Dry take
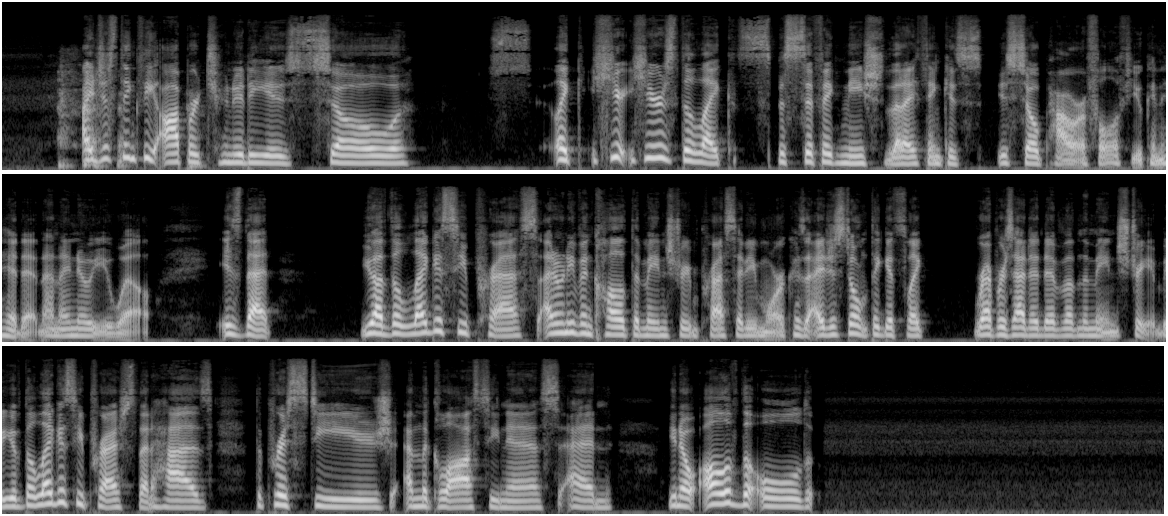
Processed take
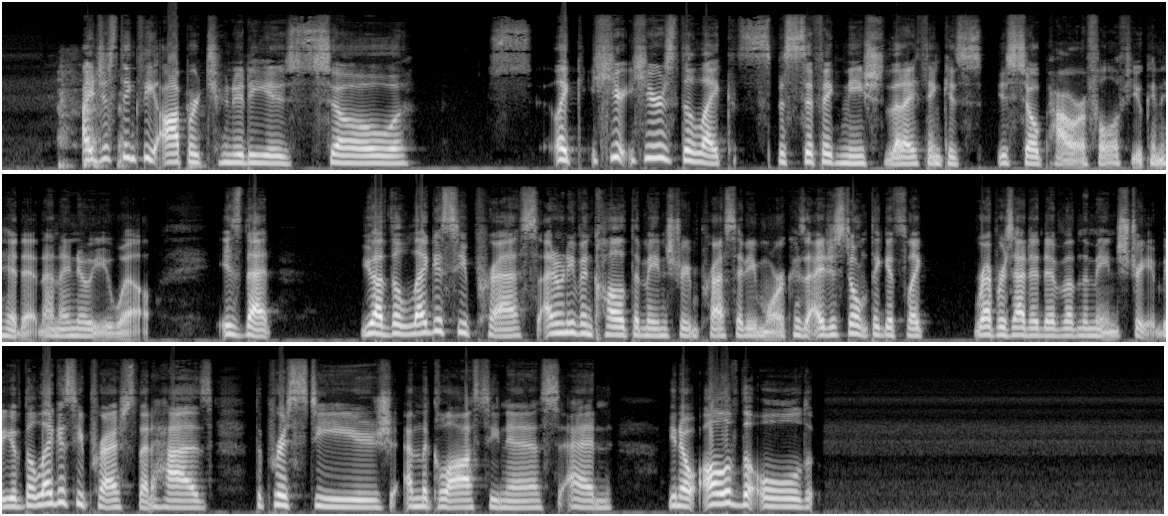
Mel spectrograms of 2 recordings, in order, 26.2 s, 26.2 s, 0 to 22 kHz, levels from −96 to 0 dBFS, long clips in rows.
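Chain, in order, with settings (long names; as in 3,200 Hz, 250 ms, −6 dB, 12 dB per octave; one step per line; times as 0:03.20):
gain into a clipping stage and back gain 7.5 dB
level +6 dB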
